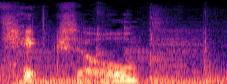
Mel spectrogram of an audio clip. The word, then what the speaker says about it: TX-0: MIT was the home of the TX-0 experimental computer, affectionately referred to as tixo (pronounced "tix oh").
